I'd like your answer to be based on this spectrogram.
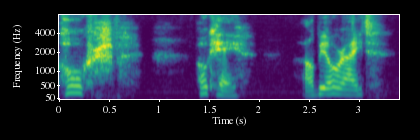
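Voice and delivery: winded, breathless, panting, gulping air between words. Voicing a character bent over, taking deep breaths: out of breath. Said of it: "just taking deep breaths".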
